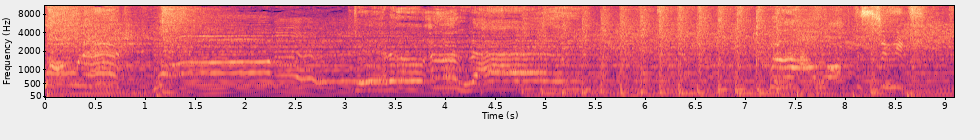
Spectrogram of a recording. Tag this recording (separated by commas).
Music, Independent music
